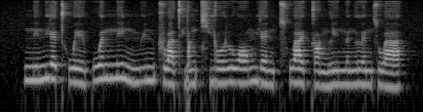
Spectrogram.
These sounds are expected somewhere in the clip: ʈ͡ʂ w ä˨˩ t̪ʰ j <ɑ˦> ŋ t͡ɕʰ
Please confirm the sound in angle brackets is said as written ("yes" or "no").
yes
